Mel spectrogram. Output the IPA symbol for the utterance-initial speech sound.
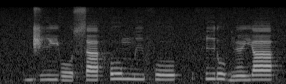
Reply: d͡ʒ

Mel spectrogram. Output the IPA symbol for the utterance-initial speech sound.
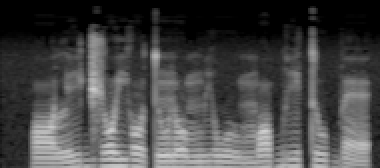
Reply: ɔ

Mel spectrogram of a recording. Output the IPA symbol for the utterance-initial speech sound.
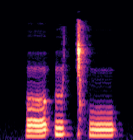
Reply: ɤ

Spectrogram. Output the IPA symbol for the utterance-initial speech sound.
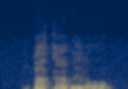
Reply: k͡p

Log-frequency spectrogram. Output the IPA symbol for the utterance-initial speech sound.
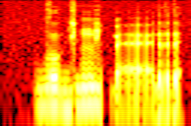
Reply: ɡ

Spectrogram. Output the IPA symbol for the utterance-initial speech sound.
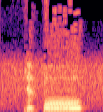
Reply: ɾ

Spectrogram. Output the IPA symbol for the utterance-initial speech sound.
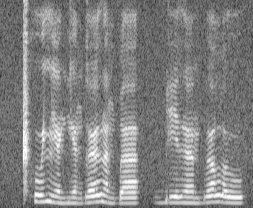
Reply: ǁʰ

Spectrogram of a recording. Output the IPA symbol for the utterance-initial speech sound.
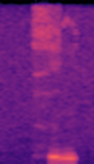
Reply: h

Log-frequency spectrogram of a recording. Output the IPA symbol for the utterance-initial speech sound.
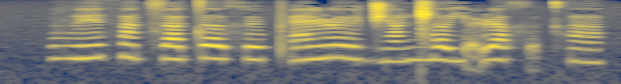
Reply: v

